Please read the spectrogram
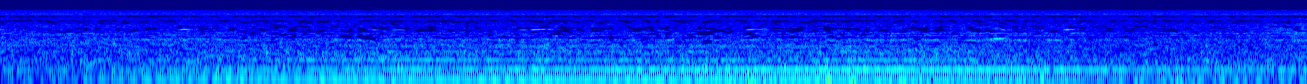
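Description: A steady low hum that does not change: a machine or electrical hum in the room. Nothing from the massage itself stands out above it.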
